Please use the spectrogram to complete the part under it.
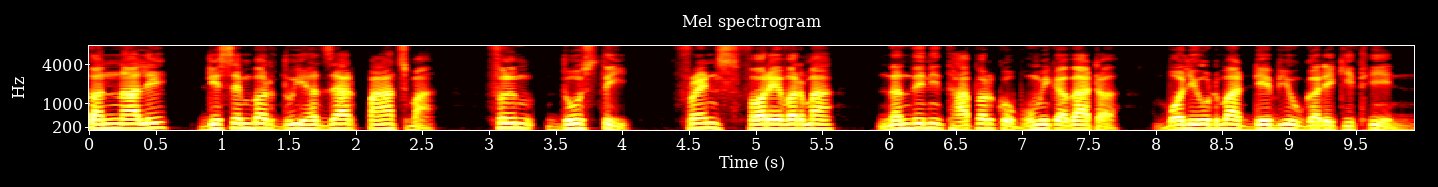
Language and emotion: Nepali, neutral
